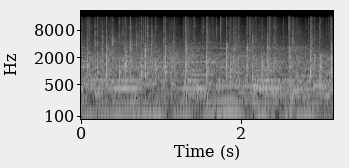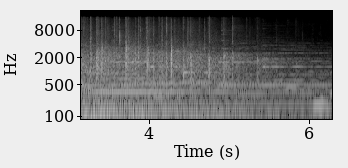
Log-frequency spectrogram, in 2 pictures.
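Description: Chamber orchestra playing a loud, busy passage of many rapid notes with no singing, thinning out and fading near the end.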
